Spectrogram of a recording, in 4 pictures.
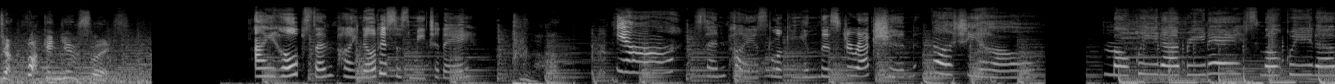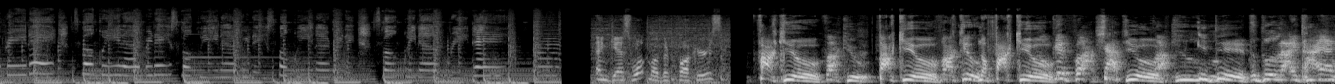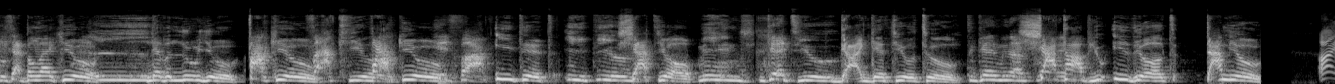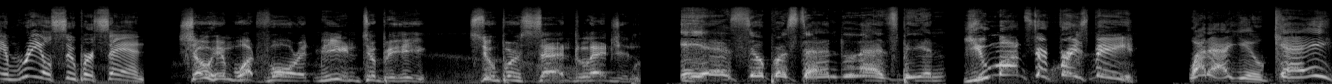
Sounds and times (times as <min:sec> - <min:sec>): Speech: 0:00.0 - 0:01.2, 0:19.3 - 0:39.3, 0:39.9 - 0:51.4, 0:52.0 - 0:53.3.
